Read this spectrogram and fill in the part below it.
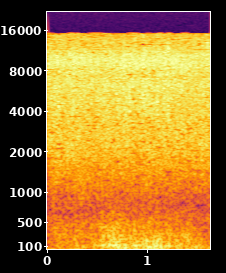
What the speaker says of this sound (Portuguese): abaixa o som da chuva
